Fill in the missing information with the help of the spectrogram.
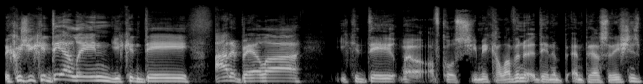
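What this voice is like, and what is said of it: Strong Glaswegian accent. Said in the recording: “Glasgow's own radio ... your accent, it's like the Himalayas of trying to do an impression of. It is just so full of unexpected, like, vowels and corners”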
